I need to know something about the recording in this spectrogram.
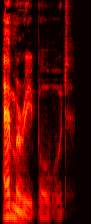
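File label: "emery board", British English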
